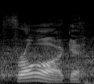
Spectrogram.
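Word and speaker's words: phrog: You're going to think that it's spelled F-R-O-G, but it's mm-hmm. This is creatively spelled P-H-R-O-G, frog. As a play off of photography.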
